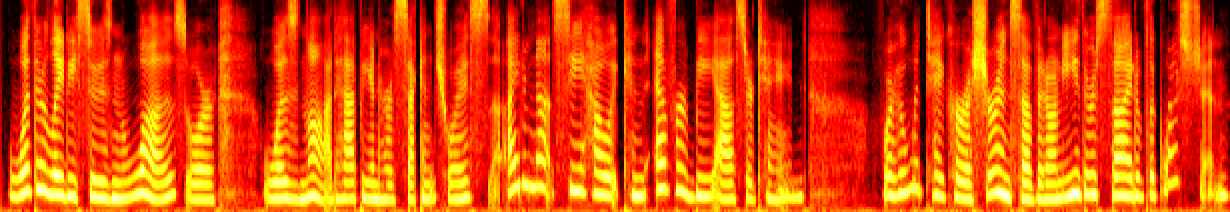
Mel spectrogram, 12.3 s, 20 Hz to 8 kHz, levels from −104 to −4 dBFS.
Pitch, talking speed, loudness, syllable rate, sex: 260 Hz, 175 wpm, -18 LUFS, 4.8 syllables/s, female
